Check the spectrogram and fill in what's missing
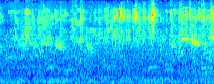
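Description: A myna gives scattered harsh, chattering notes and a brief high whistle near the end over a steady outdoor hiss, with a faint voice possibly in the background.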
